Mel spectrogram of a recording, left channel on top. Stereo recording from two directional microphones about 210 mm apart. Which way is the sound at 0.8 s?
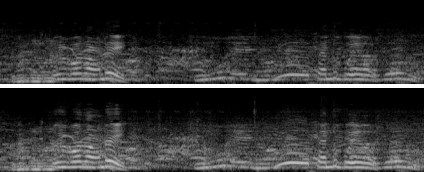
10° right (ahead or behind).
